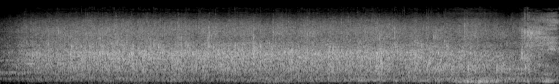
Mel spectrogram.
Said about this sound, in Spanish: Alguien alaba al Señor en esta mañana. Vamos, denle fuerte ese aplauso al Señor.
